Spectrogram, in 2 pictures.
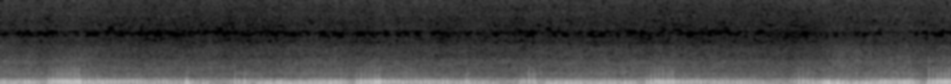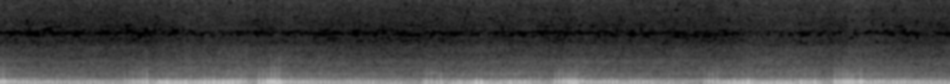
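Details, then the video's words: Sweet, happy cat giving a smooth continuous purr, a deep buzzing rumble that swells and ebbs with each breath about every second, calm and uninterrupted over the whole stretch. "Happy Cat Purring Smoothly"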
